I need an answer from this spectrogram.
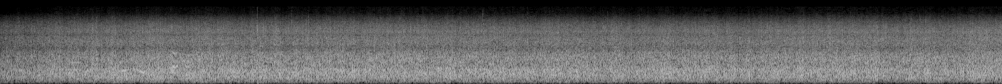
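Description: Heavy rain falling on a tent, heard from inside as a loud, steady hiss that fades in at the start.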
